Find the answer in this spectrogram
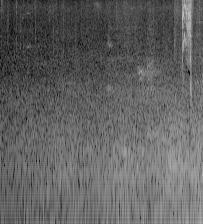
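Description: Pony four-in-hand team and marathon carriage moving over grass, hooves and wheels growing steadily louder as the team comes closer, with a brief high squeak near the end.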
